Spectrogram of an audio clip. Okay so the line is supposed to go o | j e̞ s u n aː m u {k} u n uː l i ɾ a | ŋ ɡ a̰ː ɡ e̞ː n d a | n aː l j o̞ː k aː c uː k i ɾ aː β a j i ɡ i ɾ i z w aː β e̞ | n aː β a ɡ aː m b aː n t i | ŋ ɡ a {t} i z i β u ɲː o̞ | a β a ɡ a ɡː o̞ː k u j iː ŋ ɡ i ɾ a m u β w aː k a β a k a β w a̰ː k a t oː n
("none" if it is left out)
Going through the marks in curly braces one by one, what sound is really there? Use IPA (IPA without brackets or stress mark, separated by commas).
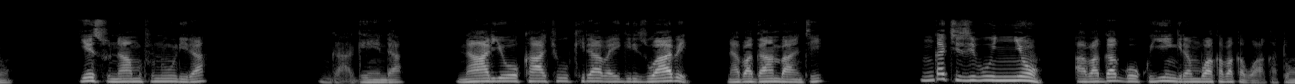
t, c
